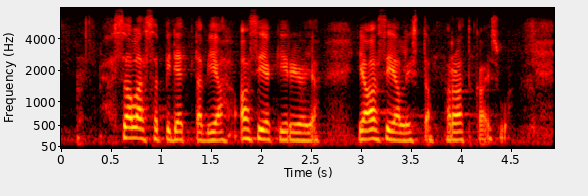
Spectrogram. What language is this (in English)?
Finnish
